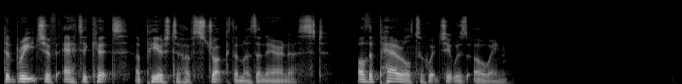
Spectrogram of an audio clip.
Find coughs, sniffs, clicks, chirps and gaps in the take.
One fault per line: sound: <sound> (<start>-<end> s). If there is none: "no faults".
no faults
